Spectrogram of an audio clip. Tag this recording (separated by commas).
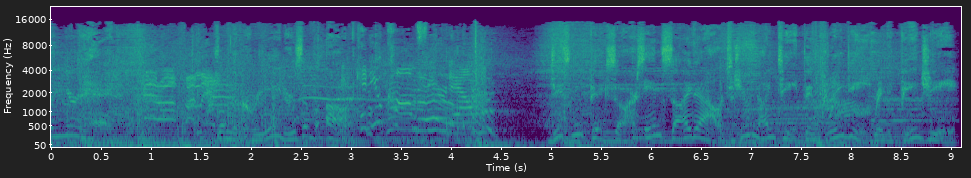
Speech, Music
